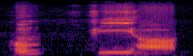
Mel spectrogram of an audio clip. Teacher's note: میم کی ادائیگی میں آپ کے ہونٹ آپس میں مل جائیں، اور آپ نے ہونٹ اس وقت جدا کرنے ہیں جب ہم نے فا کو پڑھنا ہے، فا کو ایک الف تک کھینچ کے پڑھیں گے کیونکہ یہاں یا مدہ ہو رہا ہے، ہا کو بھی ایک الف تک کھینچ کر پڑھیں گے کیونکہ یہاں الف مدہ ہو رہا ہے۔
